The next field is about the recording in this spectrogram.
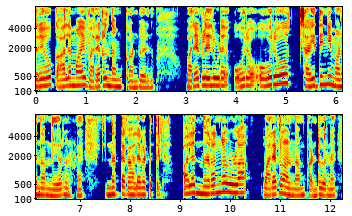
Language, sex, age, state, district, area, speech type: Malayalam, female, 18-30, Kerala, Idukki, rural, spontaneous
